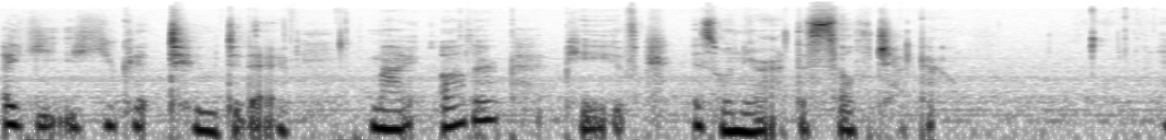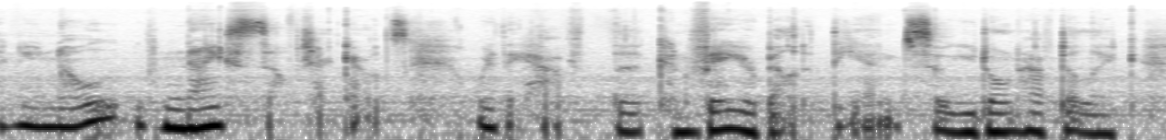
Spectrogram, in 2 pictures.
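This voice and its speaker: A whispering woman at a moderate pace, with long, frequent pauses. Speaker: ASMR creator. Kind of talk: casual talk to camera. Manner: conversational, ranting, casual.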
